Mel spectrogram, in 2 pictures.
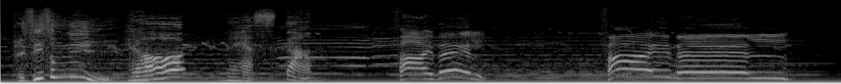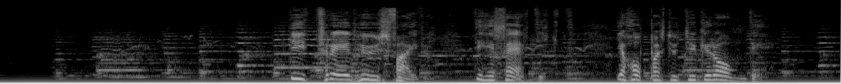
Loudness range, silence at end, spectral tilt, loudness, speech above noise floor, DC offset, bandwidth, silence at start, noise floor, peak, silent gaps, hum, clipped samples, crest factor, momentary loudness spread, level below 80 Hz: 8 LU; 0 s; -5 dB/octave; -30 LUFS; 24 dB; 50%; 15 kHz; 0 s; -52 dBFS; -2 dBFS; none; none; under 0.1%; 20 dB; 19 LU; -44 dBFS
